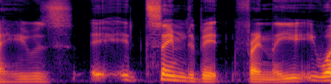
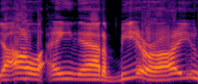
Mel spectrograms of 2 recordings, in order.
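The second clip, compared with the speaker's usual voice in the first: awful put-on American accent, very high; 9 semitones higher than usual. Quoting a man's question in a story, in a bad American accent impression. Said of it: "this is a terrible American accent impression".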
